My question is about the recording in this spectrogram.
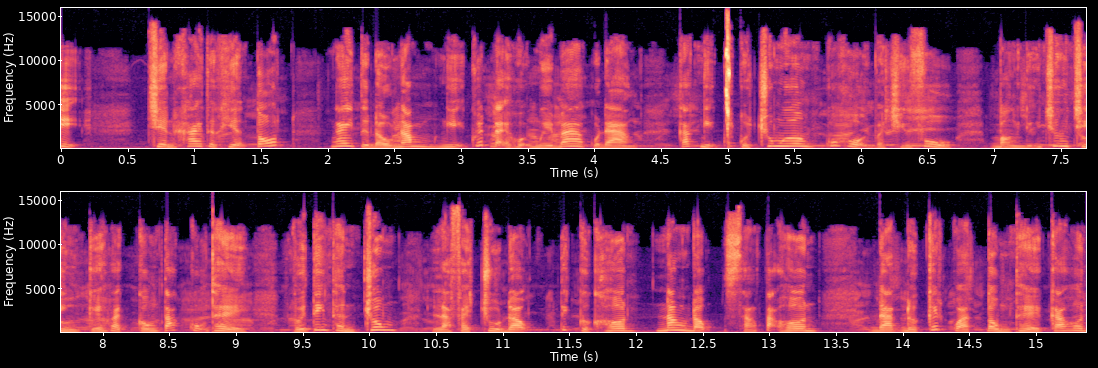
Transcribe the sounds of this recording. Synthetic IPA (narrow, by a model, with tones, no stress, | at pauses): t͡ɕi˧˩ənxaː˧jt̪ʰɨ˨˩k̚hḭ˧˨ənt̪o˦˥t̚ | ŋa˧jt̪ɨ˨˩ɗə˨˩wna˧mŋḭ˧˨kwi˦˥t̚ɗa̰ː˧˨jɦo̰˧˨jmɨ˨˩əjɓaː˧ku˧˩əɗaː˧˩ŋkaː˦˥k̚ŋḭ˧˨kwi˦˥t̚ku˧˩ət͡ɕʊ˧ŋ͡mʔɨ˧əŋku˦˥ək̚ho̰˧˨jvaː˨˩t͡ɕï˨˦ŋ̟fu˧˩ɓa˨˩ŋɲɨ̰˧˥ŋt͡ɕɨ˧əŋt͡ɕï˨˩ŋ̟ke˨˦ɦwa˨˩jk̟̚kə˧wŋ͡mt̪aː˦˥kːṵ˧˨t̪ʰe˧˩vəː˨˦jt̪ï˧ŋ̟t̪ʰə˨˩nt͡ɕʊ˧ŋ͡mlaː˨˩faː˧˩jt͡ɕu˧˩ɗə̰˧˨wŋ͡mt̪ï˦˥k̟̚kɨ˨˩k̚həː˧nːa˧ŋɗə̰˧˨wŋ͡msaː˨˦ŋt̪a̰ː˧˨whəː˧n | ɗaː˨˩t̚ɗɨ˨˩əkːe˦˥t̚kwaː˧˩t̪ə˨˩wŋ͡mt̪ʰe˧˩kaː˧wɦəː˧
